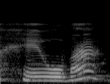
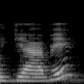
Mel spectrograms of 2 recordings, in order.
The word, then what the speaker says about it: Yahvé: Esto es una prueba de que para el pueblo de Israel no era Jehová, sino Yahvé. Si fuera Jehová, terminaría con G y diríamos el Mesije, Zacarije, Elige, Isaíje. El único pueblo que no dejó de pronunciar nunca el nombre de Dios fueron los samaritanos, y ellos pronunciaban algo como Yahvé, no como Jehová.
